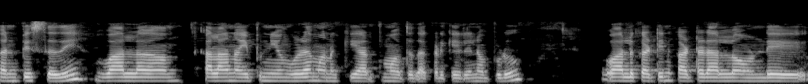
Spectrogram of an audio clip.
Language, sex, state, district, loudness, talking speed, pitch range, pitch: Telugu, female, Andhra Pradesh, Chittoor, -16 LUFS, 105 wpm, 160-170 Hz, 170 Hz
